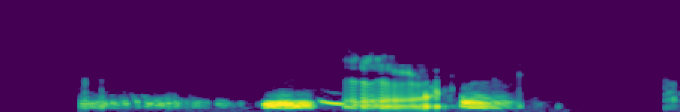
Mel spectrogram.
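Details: Woman's stomach growling: gurgling, squeaky rumbles rising and falling in pitch over a few seconds; stomach growling (borborygmi).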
